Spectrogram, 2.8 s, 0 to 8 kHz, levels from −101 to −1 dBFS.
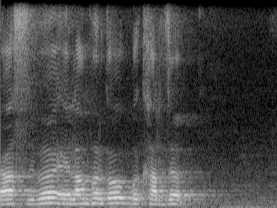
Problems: constant background noise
